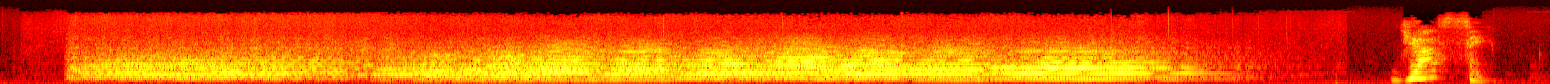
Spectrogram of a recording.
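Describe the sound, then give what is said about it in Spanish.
The wolf's theme from an orchestral children's tale: a slow, menacing orchestral theme of loud, sustained brass chords shifting in pitch for about nine seconds, followed by a brief burst of a voice speaking. “es el tema del lobo, de Pedrín y el lobo, el cuento de Prokofiev”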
